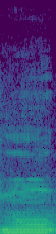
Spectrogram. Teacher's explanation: پیش والے حرف کے بعد واو ساکن آیا ہوا ہے اس لیے واو مدہ ہوگا. نون کو تھوڑا کھینچ کر پڑھیں گے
